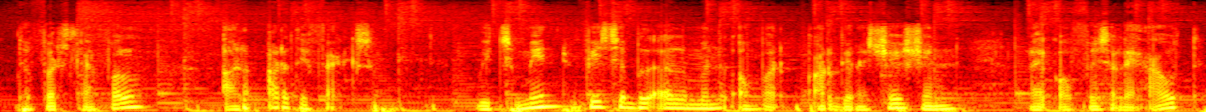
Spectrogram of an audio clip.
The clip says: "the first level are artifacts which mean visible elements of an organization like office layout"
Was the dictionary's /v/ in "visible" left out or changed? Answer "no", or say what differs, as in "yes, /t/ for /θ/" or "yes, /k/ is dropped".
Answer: yes, /f/ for /v/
